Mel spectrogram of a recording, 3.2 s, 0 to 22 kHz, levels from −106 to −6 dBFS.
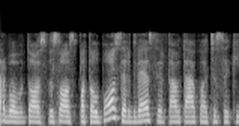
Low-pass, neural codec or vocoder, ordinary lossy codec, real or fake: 7.2 kHz; none; AAC, 32 kbps; real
